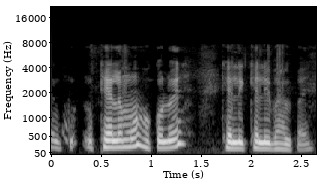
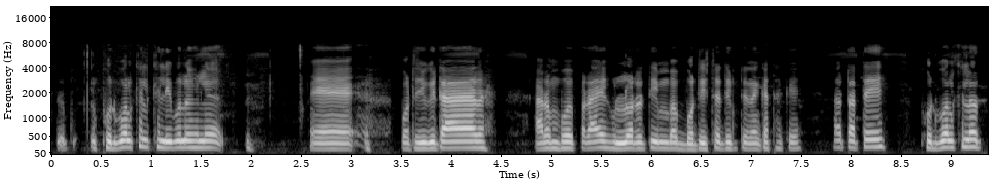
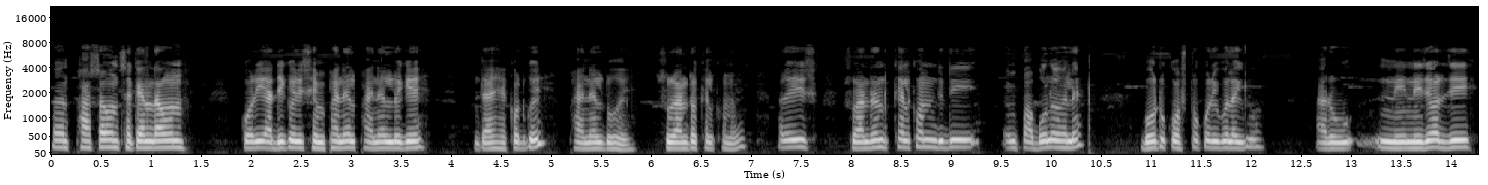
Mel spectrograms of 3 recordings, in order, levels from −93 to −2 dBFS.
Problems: none marked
